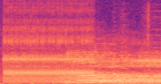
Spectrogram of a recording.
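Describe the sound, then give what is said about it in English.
A game show buzzer sounds one long, loud, harsh blast lasting under two seconds, with a steady raspy tone that shifts slightly partway through. No one speaks. “Just buzz me.”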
